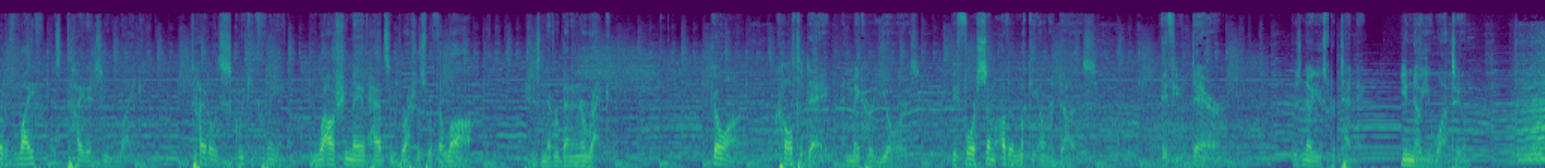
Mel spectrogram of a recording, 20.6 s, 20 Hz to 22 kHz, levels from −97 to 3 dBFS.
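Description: At 13.59 s there's a brief dropout of lost LE Audio frames, about 30 ms, then another at 17.68 s, about 23 ms. The LC3 decoder covers each gap by replaying the last spectrum with scrambled signs, so you hear a short noisy smear in place of clean sound.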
